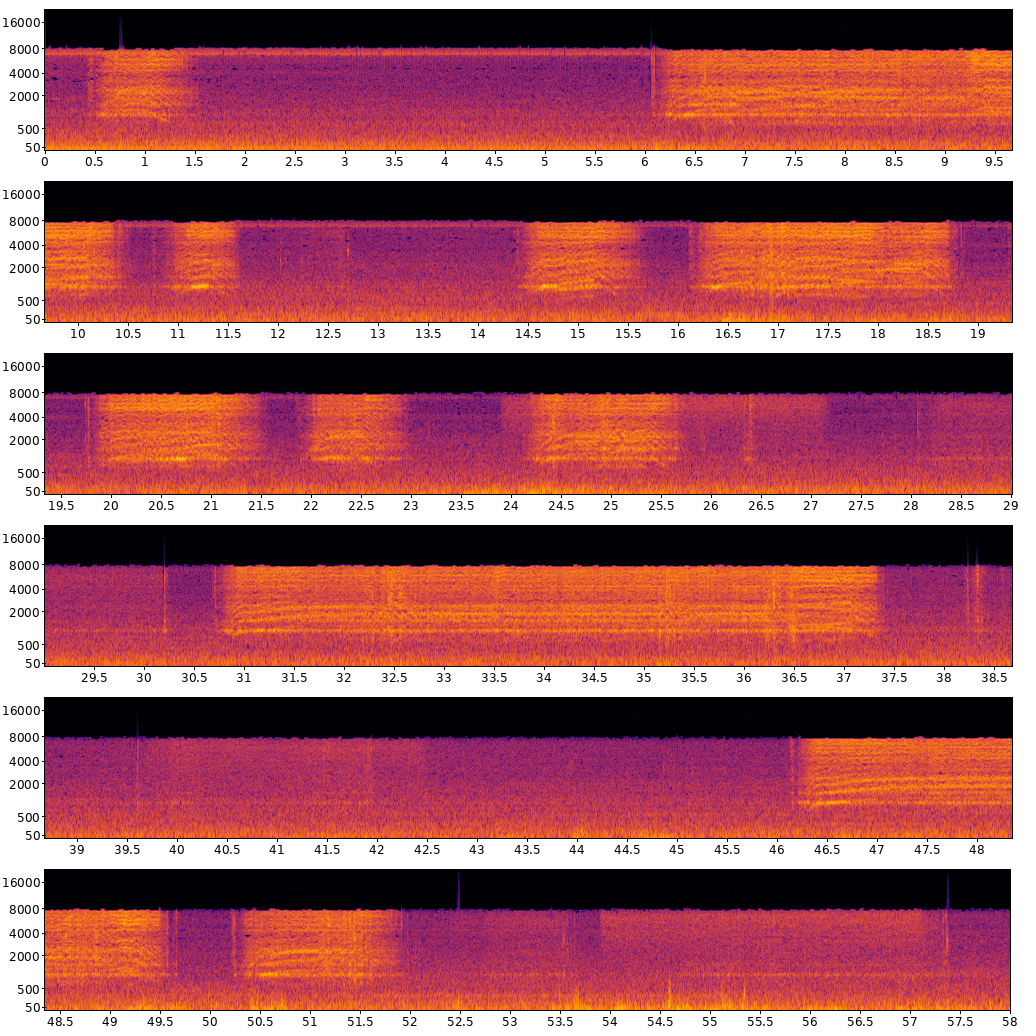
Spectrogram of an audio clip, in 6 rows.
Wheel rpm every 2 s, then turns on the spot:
30, 0, 0, 120, 160, 60, 10, 50, 110, 70, 80, 30, 80, 0, 10, 70, 160, 160, 110, 0, 10, 0, 0, 100, 130, 80, 10, 10, 10.
10-12 18-20 28-30 40-42 52-58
